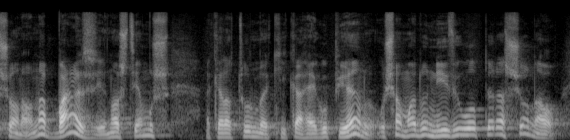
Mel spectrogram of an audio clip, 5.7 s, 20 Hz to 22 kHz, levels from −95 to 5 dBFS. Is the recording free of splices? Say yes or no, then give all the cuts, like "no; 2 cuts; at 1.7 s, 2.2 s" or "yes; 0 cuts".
yes; 0 cuts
